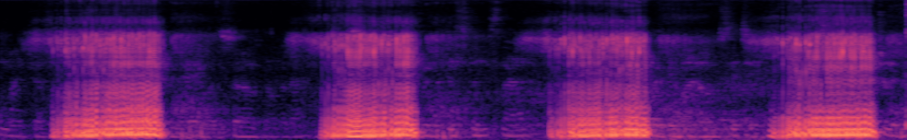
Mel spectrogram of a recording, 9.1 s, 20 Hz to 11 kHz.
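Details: Extreme snoring in a sleeping rescue British bulldog: four loud, low, rattling snores at about 25 breaths a minute with quiet gaps; snoring.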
